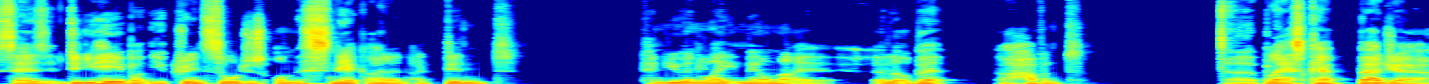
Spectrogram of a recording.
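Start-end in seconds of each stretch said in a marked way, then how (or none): 9.4-10.7 relaxed American accent. Saying a name while discussing Ukrainian soldiers: American accent. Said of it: "I don't know why I'm saying that in an American accent".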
